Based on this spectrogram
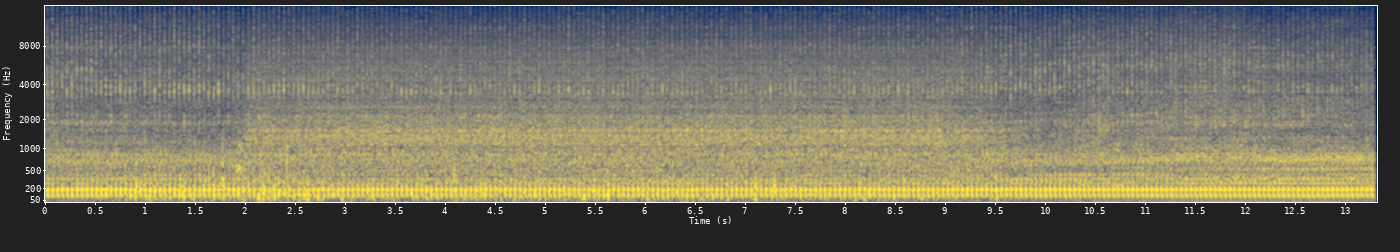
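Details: Atco Balmoral cylinder (reel) mower running steadily with the reel engaged: a light, uneven fluttering chatter underneath from the belt. Minor belt chatter; owner calls it no biggie.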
